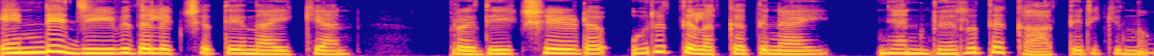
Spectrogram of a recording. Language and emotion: Malayalam, sad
